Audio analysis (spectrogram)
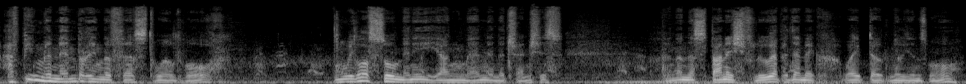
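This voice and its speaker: An actor playing an older, steady, dryly reassuring male leader in a radio drama. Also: lowish voice, normal speed, slight background noise, close to an everyday voice.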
